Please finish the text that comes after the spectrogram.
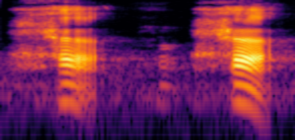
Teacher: Ha-nya di sini harus ada keluar napas. Ha tipis. Ha ha bukan ha tapi ha.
